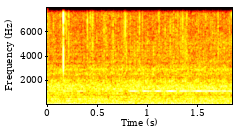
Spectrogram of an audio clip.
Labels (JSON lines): {"label": "anthrophony, boat engine", "recorder": "SoundTrap 500"}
